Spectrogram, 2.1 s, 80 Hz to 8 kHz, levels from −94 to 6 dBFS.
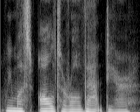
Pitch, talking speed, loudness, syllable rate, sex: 145 Hz, 170 wpm, -15 LUFS, 4.0 syllables/s, female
